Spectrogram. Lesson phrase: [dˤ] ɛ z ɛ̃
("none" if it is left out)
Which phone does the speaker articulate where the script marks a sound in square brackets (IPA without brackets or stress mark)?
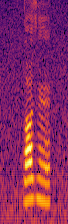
dˤ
